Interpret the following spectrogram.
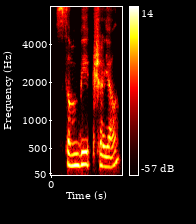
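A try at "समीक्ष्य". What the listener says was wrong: Samvikshya, not samvikshaya, samvikshya.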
